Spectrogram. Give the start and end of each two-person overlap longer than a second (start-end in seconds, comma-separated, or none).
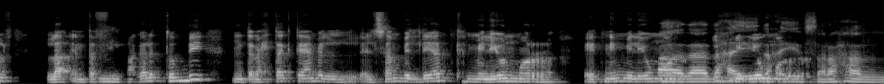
6.6-8.2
